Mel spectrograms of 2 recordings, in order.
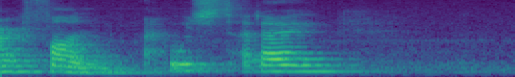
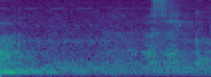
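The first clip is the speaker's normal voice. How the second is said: usual speaking voice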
